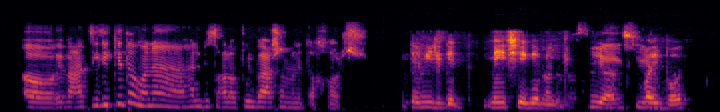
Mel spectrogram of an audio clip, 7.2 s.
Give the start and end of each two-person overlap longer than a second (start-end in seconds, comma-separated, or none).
5.4-6.7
